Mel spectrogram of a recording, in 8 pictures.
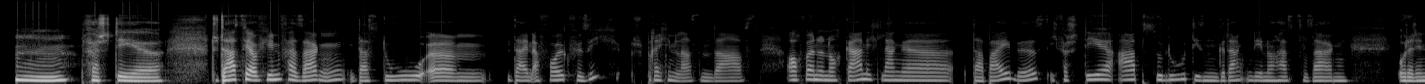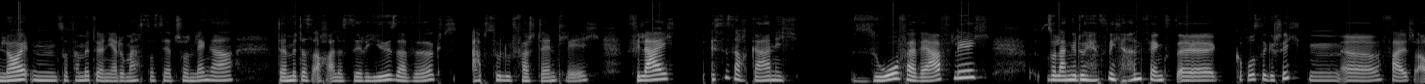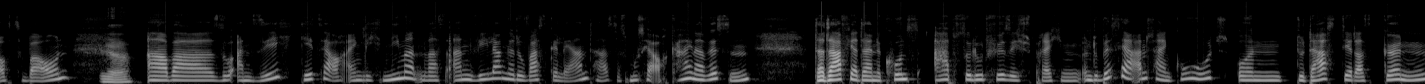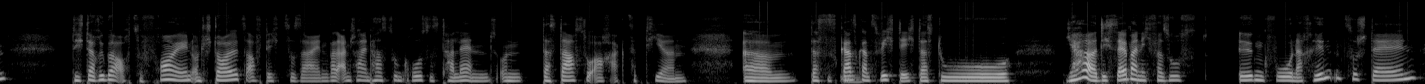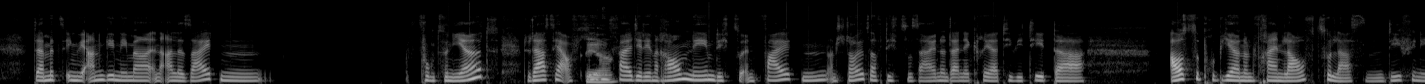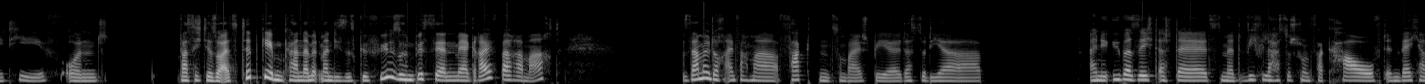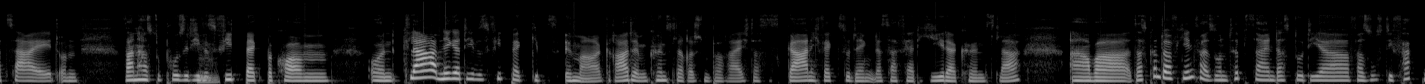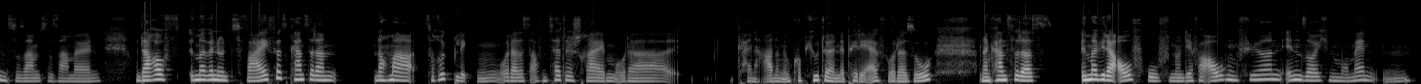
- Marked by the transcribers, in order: distorted speech; stressed: "absolut"; stressed: "so"; laughing while speaking: "jetzt nicht anfängst"; tapping; stressed: "absolut"; drawn out: "du"; other background noise; laughing while speaking: "so 'n"; static; other noise
- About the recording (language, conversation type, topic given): German, advice, Warum fühle ich mich trotz meiner Erfolge wie ein Betrüger?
